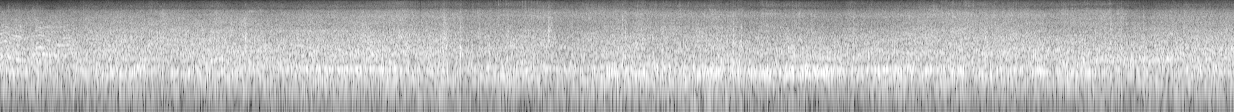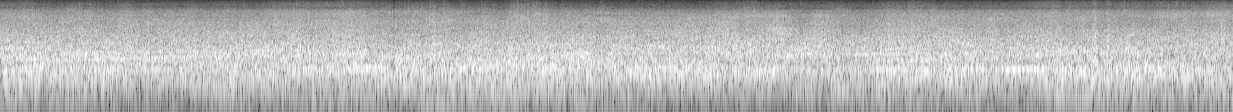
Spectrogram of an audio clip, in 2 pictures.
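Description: Race car engines roar loudly as they speed past.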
